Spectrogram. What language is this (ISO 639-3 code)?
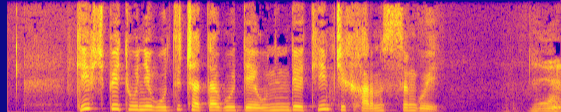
mon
